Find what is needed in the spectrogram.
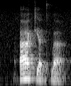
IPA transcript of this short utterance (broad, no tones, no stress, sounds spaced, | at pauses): ʔ a kʲ a kʷʰ a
